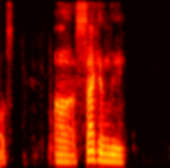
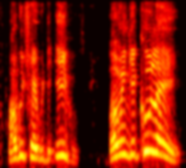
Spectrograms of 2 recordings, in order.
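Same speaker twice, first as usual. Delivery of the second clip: louder, outraged fan complaining about the trade; a hint of an angry fan's rant; mad fan voice; 5 semitones higher, 8 dB louder than usual. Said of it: "the mad fan voice".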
